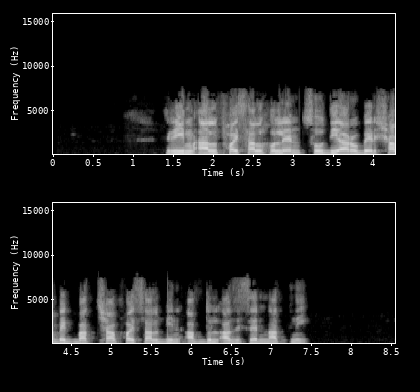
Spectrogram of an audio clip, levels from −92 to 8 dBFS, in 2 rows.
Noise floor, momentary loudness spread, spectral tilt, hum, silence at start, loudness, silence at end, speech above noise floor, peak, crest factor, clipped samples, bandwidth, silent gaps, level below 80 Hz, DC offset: -83 dBFS; 8 LU; -5 dB/octave; none; 1.4 s; -16 LUFS; 1.15 s; 67 dB; 0 dBFS; 18 dB; under 0.1%; 7.8 kHz; none; -56 dBFS; under 0.1%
